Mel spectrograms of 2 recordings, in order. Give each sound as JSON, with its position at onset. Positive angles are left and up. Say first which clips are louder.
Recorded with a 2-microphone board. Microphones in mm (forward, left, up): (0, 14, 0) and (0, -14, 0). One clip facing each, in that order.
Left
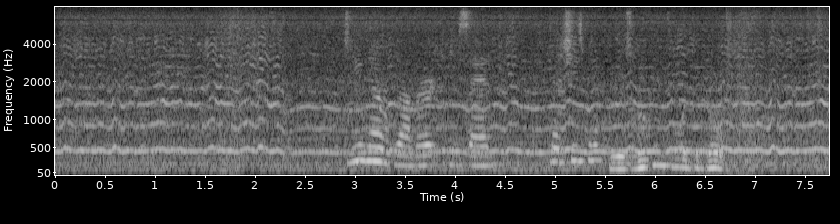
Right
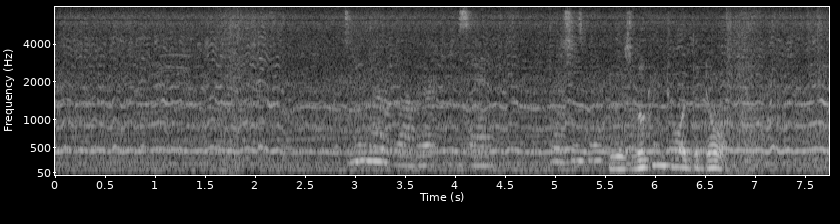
{"t": 2.9, "sound": "a woman speaking", "louder": "left 6 dB", "side_deg": 45, "distance_m": 2.5}
{"t": 5.5, "sound": "a man speaking", "louder": "right 1 dB", "side_deg": -45, "distance_m": 1.6}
